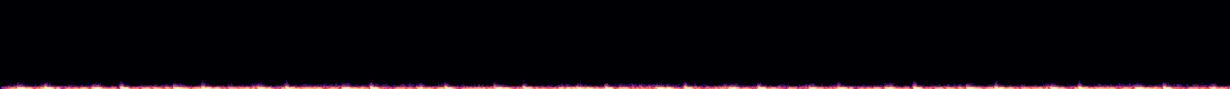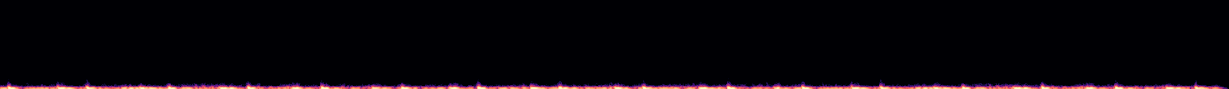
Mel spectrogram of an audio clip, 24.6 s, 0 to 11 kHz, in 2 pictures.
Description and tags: Sound of human heartbeats. Sound recorded with a ZOOM H4N Pro.
Son de battements de cœur humain. Son enregistré avec un ZOOM H4N Pro.
blood, body, breath, heart, heart-beat, heartbeat, human, irregular, monitor, natural, organic, sound, stethoscope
